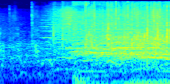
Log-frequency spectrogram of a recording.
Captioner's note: cheering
